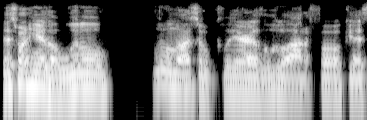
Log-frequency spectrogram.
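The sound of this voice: A man speaks at a fairly quick pace with a fairly bright tone.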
